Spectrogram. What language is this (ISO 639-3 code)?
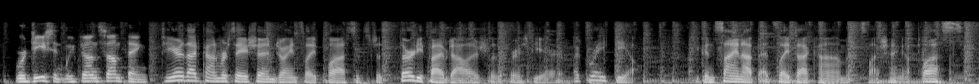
eng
